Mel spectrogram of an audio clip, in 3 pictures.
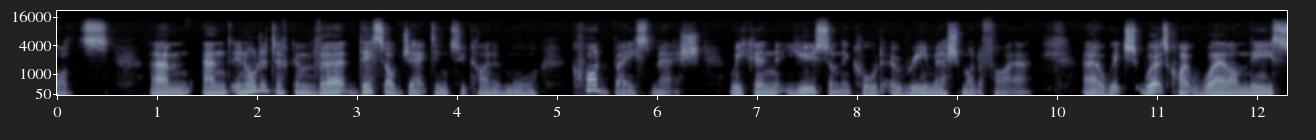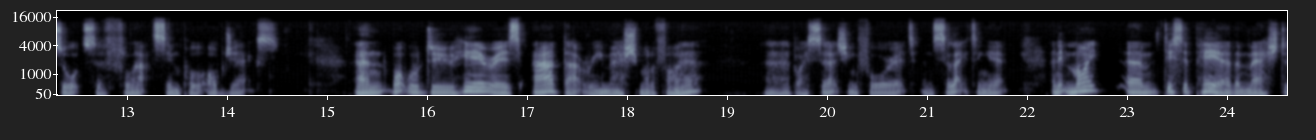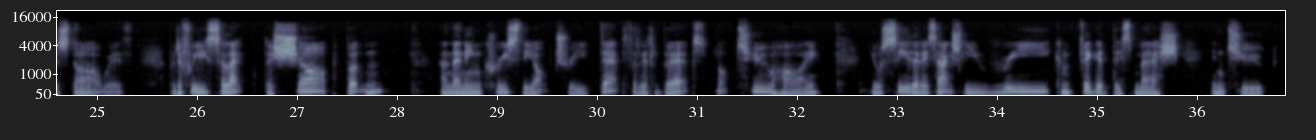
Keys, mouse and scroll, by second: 14.7-20.4 drag, 26.4 click, 29.2 click, 29.9 click, 31.1 click, 36.4 click.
